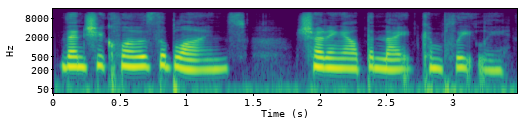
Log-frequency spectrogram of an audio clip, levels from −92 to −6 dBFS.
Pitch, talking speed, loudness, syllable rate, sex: 225 Hz, 170 wpm, -19 LUFS, 5.1 syllables/s, female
